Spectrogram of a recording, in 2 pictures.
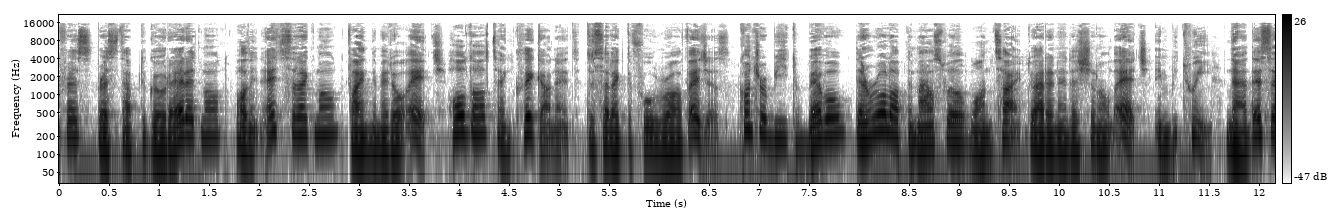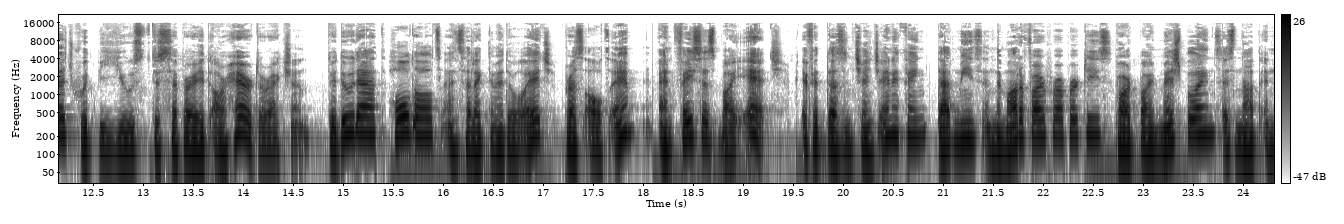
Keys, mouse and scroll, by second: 1.5 Tab, 5.0 alt+click, 6.7 ctrl+b, 13.0 alt+click, 14.3 click, 16.5 alt+click, 17.9 alt+m, 19.6 Tab, 20.3 click, 21.1-24.3 shift+middle drag.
